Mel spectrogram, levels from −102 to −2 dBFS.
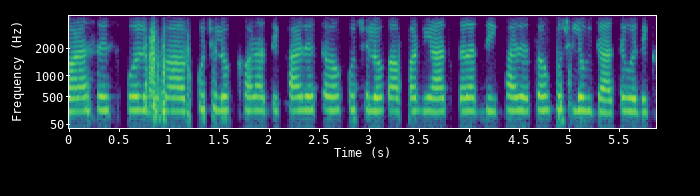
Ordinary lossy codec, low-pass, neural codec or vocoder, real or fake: Opus, 16 kbps; 3.6 kHz; none; real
